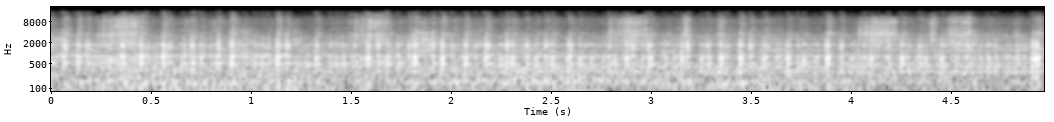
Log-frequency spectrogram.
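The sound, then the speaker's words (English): Racing motorcycles fire up and run on a circuit, giving a continuous, rough, mid-pitched engine clatter with rapid pulsing at a fairly steady level and no clear voices. “You can hear the bikes firing up.”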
